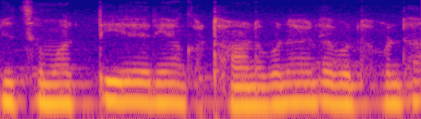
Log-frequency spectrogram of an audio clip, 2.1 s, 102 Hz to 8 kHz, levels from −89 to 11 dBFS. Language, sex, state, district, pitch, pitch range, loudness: Rajasthani, female, Rajasthan, Churu, 185 Hz, 180-190 Hz, -14 LUFS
